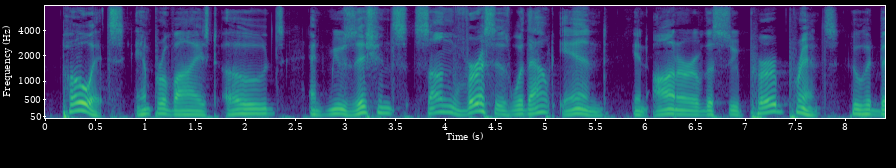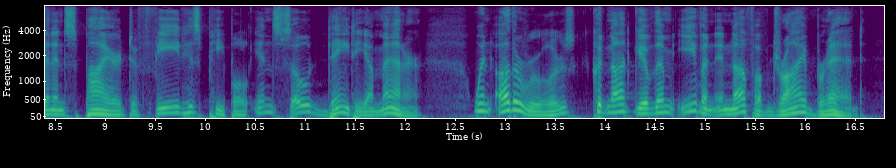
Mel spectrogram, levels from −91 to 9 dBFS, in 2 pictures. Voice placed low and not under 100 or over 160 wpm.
Yes: low, 120 Hz; average, 145 wpm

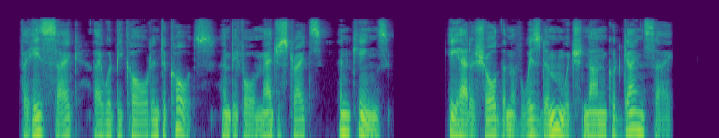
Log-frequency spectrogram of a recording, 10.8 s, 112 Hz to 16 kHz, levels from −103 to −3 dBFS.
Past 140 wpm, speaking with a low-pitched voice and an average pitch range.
No: slow, 135 wpm; low, 100 Hz; average, 4.2 semitones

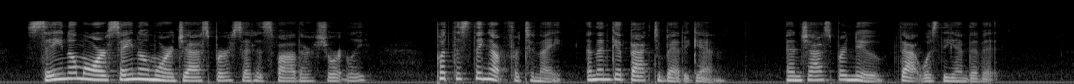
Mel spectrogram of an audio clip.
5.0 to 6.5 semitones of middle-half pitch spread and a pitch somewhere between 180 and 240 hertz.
Yes: wide, 5.5 semitones; high, 190 Hz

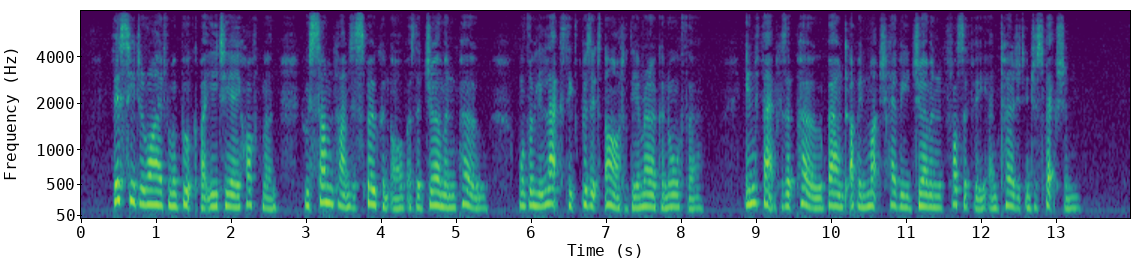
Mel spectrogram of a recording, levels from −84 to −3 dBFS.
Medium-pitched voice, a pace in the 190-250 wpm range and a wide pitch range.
No: medium, 175 Hz; average, 195 wpm; average, 3.7 semitones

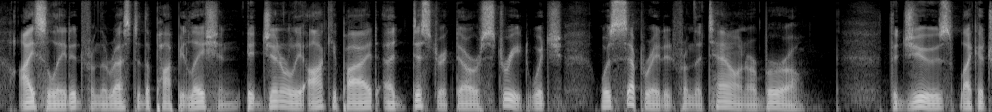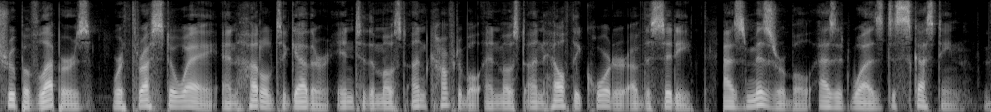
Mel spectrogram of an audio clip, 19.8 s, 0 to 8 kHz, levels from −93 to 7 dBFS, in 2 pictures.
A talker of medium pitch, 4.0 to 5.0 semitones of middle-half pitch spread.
No: very low, 85 Hz; average, 4.4 semitones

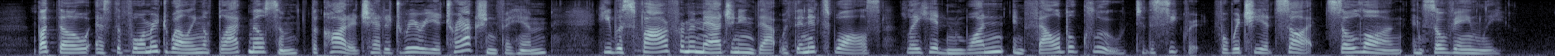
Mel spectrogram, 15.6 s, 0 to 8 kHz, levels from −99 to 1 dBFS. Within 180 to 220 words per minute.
No: average, 170 wpm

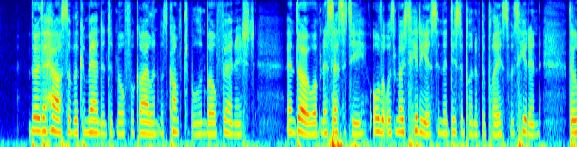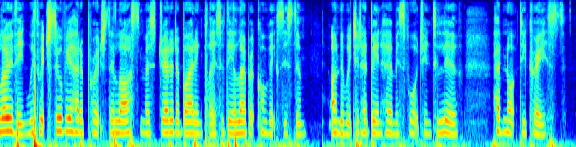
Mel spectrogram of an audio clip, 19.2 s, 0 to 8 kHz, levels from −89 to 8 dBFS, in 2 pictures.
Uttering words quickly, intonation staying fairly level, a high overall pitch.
No: average, 195 wpm; narrow, 2.3 semitones; high, 200 Hz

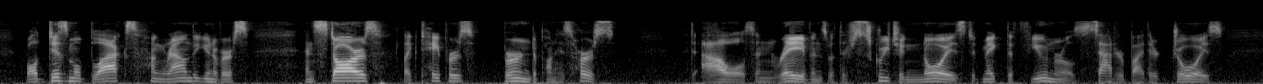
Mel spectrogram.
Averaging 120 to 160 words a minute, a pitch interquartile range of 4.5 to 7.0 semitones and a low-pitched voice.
Yes: average, 145 wpm; average, 4.8 semitones; low, 125 Hz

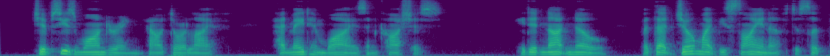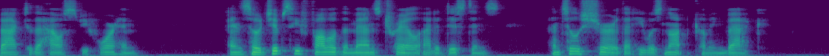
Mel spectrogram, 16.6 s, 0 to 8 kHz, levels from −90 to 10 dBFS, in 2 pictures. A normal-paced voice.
Yes: average, 170 wpm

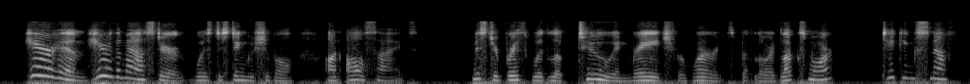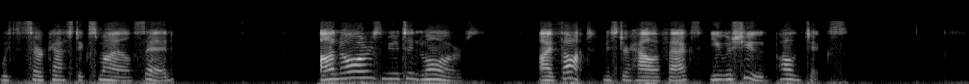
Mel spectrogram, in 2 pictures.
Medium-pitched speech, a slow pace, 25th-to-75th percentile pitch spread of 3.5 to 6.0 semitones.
No: high, 195 Hz; slow, 115 wpm; average, 5.2 semitones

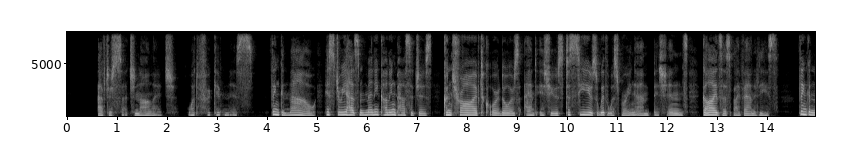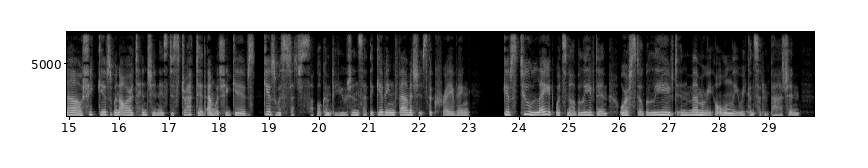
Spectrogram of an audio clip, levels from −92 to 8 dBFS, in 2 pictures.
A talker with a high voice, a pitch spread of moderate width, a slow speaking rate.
Yes: high, 200 Hz; average, 3.0 semitones; slow, 130 wpm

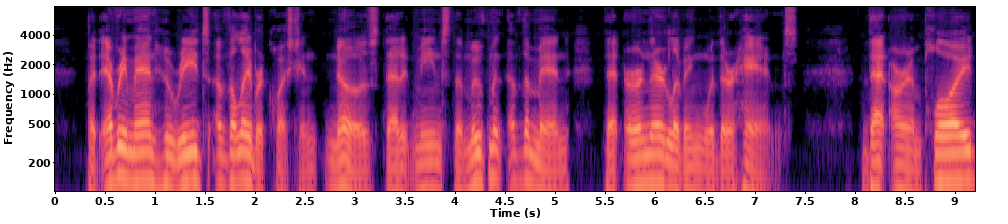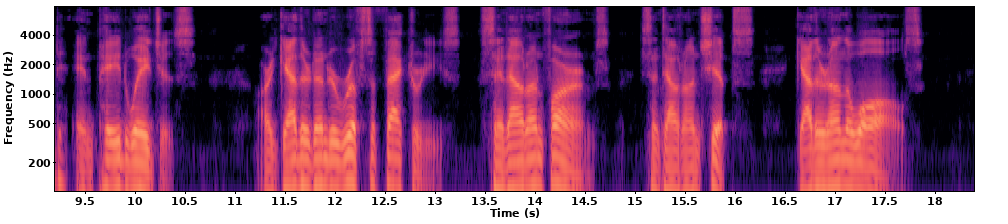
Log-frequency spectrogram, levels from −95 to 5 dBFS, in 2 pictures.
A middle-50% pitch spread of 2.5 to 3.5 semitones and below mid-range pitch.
No: average, 4.7 semitones; low, 105 Hz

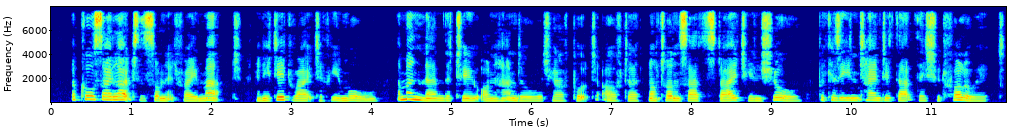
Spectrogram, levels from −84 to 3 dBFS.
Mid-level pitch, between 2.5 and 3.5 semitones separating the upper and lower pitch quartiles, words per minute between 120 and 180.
No: medium, 175 Hz; average, 2.8 semitones; average, 190 wpm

